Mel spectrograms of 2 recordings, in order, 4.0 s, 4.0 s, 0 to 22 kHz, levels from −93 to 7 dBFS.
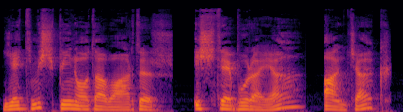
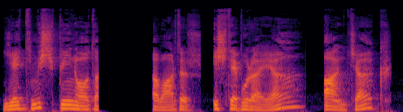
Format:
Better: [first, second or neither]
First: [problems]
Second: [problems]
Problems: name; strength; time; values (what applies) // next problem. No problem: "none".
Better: first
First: none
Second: audio freezing; at 1 s for 0.5 s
